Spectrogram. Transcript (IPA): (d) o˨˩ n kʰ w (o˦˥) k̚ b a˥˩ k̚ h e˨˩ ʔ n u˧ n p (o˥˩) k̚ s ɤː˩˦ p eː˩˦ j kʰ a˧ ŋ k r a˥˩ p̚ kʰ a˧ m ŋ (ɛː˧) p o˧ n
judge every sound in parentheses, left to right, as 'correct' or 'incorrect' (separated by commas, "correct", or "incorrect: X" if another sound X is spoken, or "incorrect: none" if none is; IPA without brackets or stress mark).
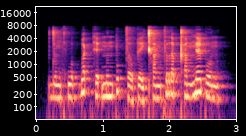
correct, incorrect: o˨˩, correct, incorrect: ɛː˥˩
